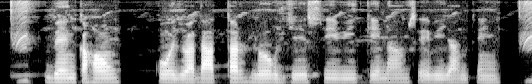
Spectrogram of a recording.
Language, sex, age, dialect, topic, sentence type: Hindi, male, 18-24, Kanauji Braj Bhasha, agriculture, statement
